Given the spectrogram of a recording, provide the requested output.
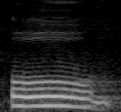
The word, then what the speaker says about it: ओम: हुई उस ध्वनि की आवाज थी अ उ म अगर एक साथ सुना जाए उसको तो उसकी आवाज गूंजती हुई ऐसी है जैसे हम बोलते हैं या उच्चारण करते हैं तो हम कहते हैं ओम है वो अ उ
